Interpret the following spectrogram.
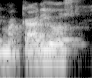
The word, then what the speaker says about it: Makarios: que se llama Macarios, que se escribe Macarios, se escribe M-A-K-A-R-I-O-S, con K, Macarios.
